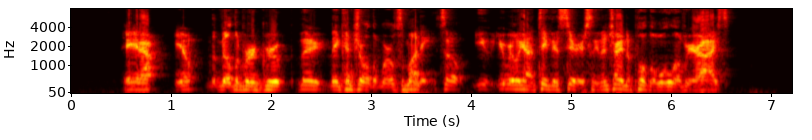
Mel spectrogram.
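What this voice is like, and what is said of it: Alex Jones impression resembling Rick Sanchez. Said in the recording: “your Alex Jones impersonation ... Was it Alex Jones, or was it impersonation of Rick from Rick and Morty? ... this sounds more like Rick from Rick and Morty than Alex Jones”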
